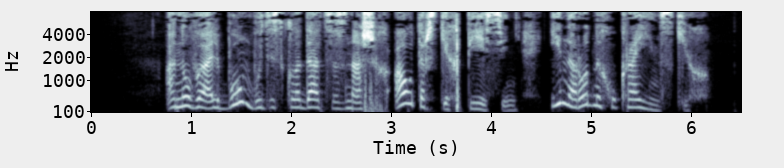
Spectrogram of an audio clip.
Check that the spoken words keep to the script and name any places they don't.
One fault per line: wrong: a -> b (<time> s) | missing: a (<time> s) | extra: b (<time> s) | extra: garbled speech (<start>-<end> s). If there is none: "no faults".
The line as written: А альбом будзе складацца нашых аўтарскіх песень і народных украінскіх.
extra: новы (0.8 s)
extra: з (2.5 s)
